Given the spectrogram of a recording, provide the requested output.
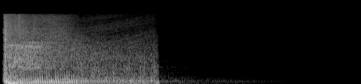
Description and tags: Sci-Fi Heavy gunshot
weapon gunshot weapon sci-fi future
future, gunshot, sci-fi, weapon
